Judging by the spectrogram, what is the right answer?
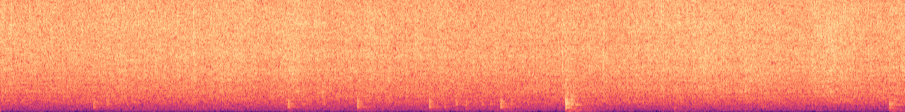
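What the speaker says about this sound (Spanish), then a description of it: "Vamos a sofreír." Chopped onion sautés in a pan for a tamale stew, a steady bright sizzle with scattered stirring scrapes and one sharper clack of a utensil, no voices.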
